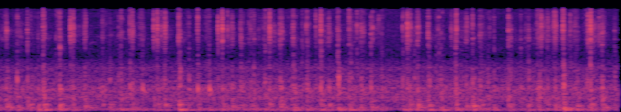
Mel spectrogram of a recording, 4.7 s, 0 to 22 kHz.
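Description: Both hands type with their fingertips on the backlit chiclet keyboard of a 2011 Alienware M11x2 (M11x) laptop with plastic keys. Rapid, light, clicky key taps come in a steady dense stream with bright top edges and a low underlying rumble.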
